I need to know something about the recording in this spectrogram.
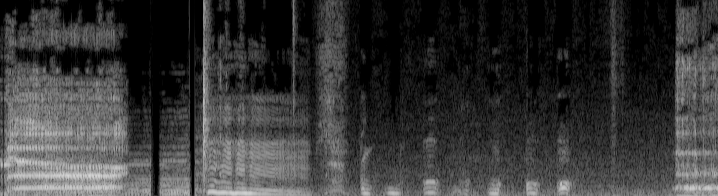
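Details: Acted female cartoon burping: cartoon voices and music, then a long falling belch followed by a run of short burps.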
